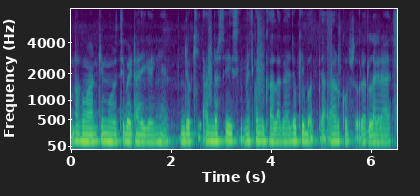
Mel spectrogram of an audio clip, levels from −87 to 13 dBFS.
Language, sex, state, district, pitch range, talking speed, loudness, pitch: Hindi, male, Odisha, Nuapada, 110-120 Hz, 230 wpm, -15 LUFS, 115 Hz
